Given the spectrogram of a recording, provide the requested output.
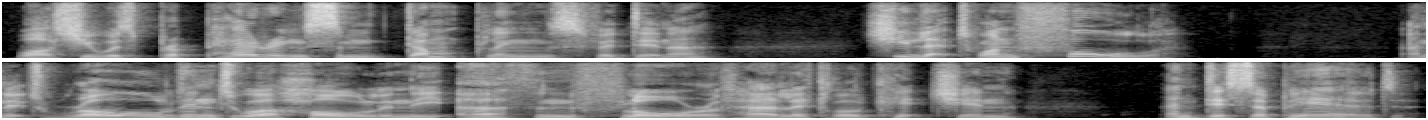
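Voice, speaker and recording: A man reading a children's story as scripted narration, in an expressive, measured storytelling manner. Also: medium pitch.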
